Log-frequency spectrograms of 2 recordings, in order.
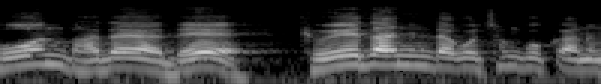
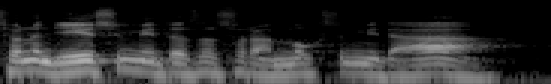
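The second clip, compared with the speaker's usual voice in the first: polite tone, much lower and quieter; 7 semitones lower, 6 dB quieter than usual. Retelling declining a drink in front of company executives, retelling a polite refusal. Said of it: "정중하게 말씀을 드렸더니".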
